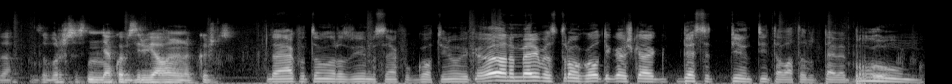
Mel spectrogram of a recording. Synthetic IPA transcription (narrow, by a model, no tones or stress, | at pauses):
d̪azɐvɤɾʃsəsnʲakoɛvizɾivʲjavɐnɛnɐkɤʃt̪d̪aɲʲakəkvot̪əmnɐɾɐzvivɐmɛsɛnʲɲakvoɡɔt̪inovikəanɐmɛɾixmɛst̪ɾɔnxɔt̪ikaʒiʃkaʒɛd̪ɛsɛt̪̚piɐnt̪it̪ɐlˠat̪əd̪ot̪ɛbɛbum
